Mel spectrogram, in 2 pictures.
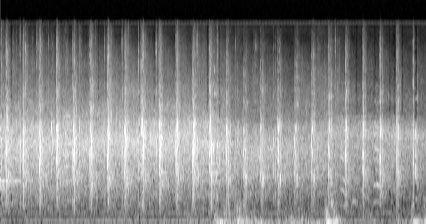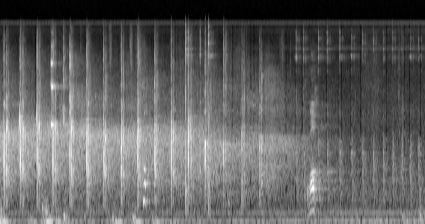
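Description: Rhythmic clapping, about three claps a second, over a haze of voices, applause for a point just won in a table tennis match, slowly dying away. A brief rising squeak near the end.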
